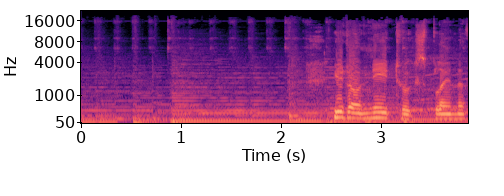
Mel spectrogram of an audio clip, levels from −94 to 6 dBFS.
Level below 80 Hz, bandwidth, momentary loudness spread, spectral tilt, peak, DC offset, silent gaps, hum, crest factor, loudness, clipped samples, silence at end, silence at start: -32 dBFS; 18.5 kHz; 16 LU; -5 dB/octave; -2 dBFS; under 0.1%; none; none; 18 dB; -20 LUFS; under 0.1%; 0 s; 0 s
